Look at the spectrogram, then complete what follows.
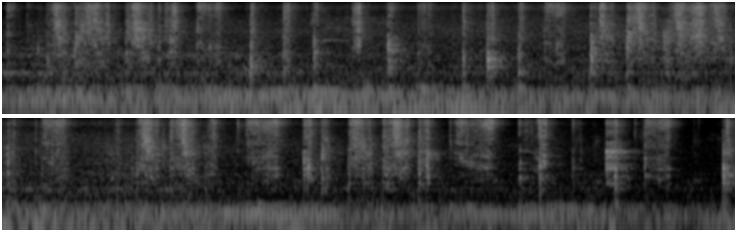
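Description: Steel spoon stirring thick rava idli batter in a stainless steel kadai, a steady run of rapid scraping and clinking of metal on metal, mixing in water just added to thin the batter. A steady low hum runs underneath.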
